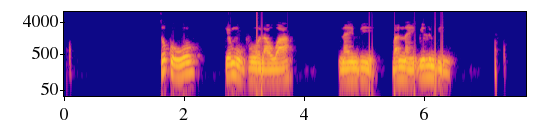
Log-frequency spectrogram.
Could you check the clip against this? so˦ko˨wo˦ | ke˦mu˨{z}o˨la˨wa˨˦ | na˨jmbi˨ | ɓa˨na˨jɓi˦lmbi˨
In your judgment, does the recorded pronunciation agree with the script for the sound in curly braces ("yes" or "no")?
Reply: no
